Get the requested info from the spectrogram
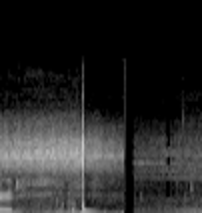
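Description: Insects chirping steadily, with a sharp click a little under a second in; the sound cuts off abruptly just past the middle, leaving only a faint hum.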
